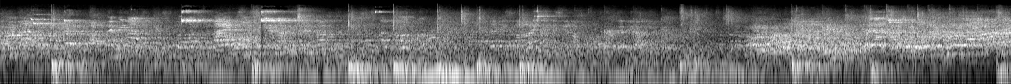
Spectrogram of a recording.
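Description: Young women shout and call out to each other across the court.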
